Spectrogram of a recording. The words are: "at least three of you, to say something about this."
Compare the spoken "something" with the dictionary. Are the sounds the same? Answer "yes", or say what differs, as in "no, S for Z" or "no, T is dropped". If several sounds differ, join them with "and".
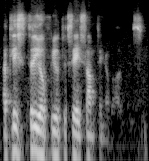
no, T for TH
